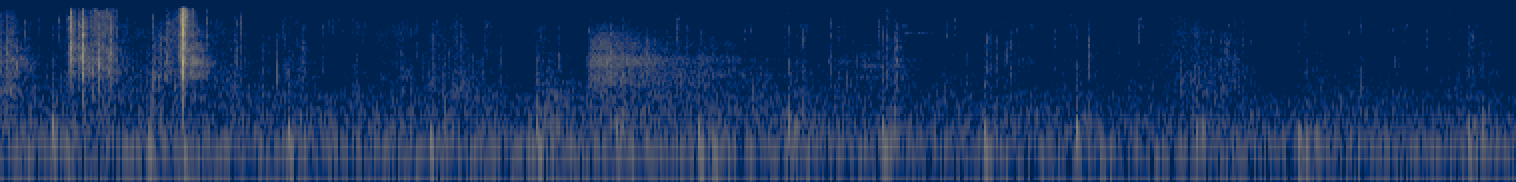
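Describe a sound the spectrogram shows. Footsteps thud steadily on a stone floor.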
